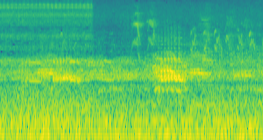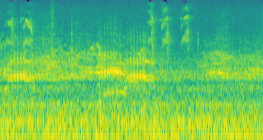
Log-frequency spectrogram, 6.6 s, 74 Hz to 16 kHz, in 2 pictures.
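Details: Thousands of sandhill cranes that migrate each year to the Hiwassee Wildlife Refuge in Birchwood, Tennessee, filmed with a GoPro Hero 9 and Canon Powershot; overlapping rolling calls from a large flock rise in bursts over a steady low rumble, with some higher chirps.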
